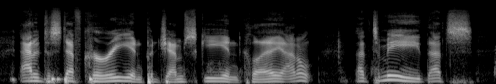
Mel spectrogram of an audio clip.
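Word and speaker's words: Podziemski: Pajemski. Pajemski. Okay, there we go. Pajemski. ZIM is like JEM.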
